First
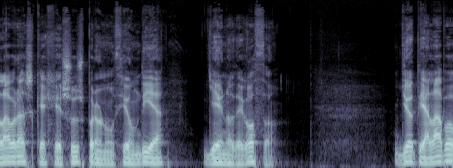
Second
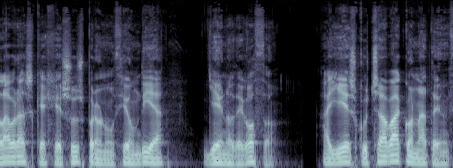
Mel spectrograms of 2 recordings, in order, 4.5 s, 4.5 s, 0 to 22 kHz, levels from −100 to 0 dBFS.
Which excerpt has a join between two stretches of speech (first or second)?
second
